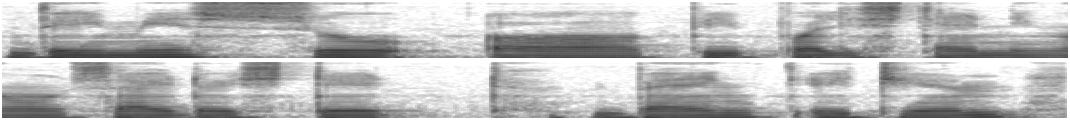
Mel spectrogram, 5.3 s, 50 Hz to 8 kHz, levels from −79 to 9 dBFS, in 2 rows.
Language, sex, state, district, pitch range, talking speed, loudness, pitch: English, male, Sikkim, Gangtok, 110-115 Hz, 125 wpm, -17 LUFS, 110 Hz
